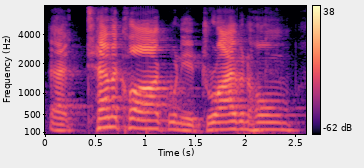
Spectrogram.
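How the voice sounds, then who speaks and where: A man hosts a wrestling podcast with a high, bright, forceful voice. He talks in a salesy, teasing way, pushing live shows and poking fun at the big televised company. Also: measured pace. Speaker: wrestling podcast host and promoter. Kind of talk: casual promotional chat.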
